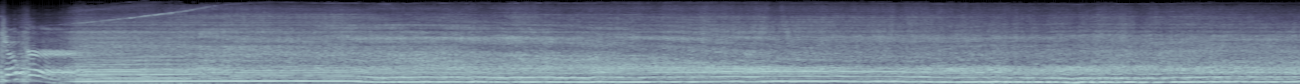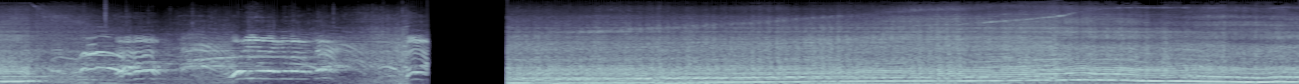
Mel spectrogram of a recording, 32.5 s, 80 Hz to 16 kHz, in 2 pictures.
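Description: Turbocharged diesel pickup engine under full load pulling a sled: a loud, steady drone with a high turbo whistle climbing in pitch a second or two in. The sound changes about 17 seconds in, then cuts out briefly. Another diesel pickup then builds RPM, its pitch and turbo whistle rising toward the end.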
